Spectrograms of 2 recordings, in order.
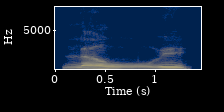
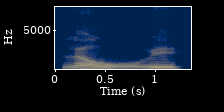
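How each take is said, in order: No difference in how they are said.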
